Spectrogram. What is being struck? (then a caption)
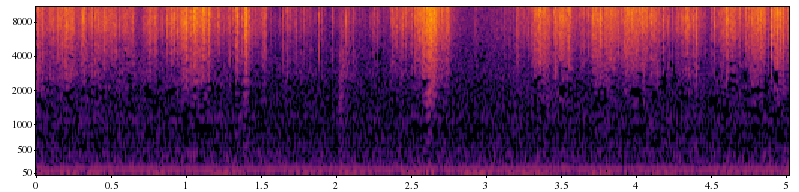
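Strand of small amethyst stone chips. A strand of small purple amethyst stone chips from a chip bead necklace is lowered and piled into an open palm, then fingered. The chips clink and rattle against each other in bright, crisp bursts, with a few louder clusters, over a steady low hum.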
